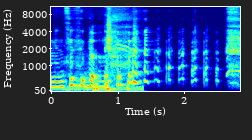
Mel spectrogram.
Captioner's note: laughs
